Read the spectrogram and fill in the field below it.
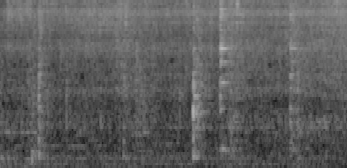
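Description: Tomatoes for spicy noodles sauté in a pan over a soft, continuous sizzle. Occasional light scrapes of a stirring spoon come through, quiet and close, with no talking.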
